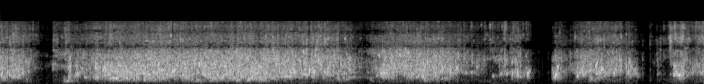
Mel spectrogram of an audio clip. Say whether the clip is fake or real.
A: fake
